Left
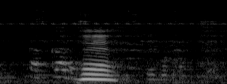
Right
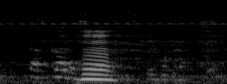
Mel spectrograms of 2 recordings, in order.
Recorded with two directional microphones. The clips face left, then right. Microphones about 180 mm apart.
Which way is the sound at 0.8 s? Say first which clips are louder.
Left 2 dB; 20° left (ahead or behind).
